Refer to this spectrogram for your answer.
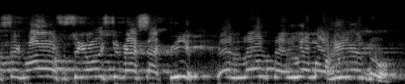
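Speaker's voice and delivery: high, pleading lament as Mary; acted weeping plea, pitched high; tearful lament. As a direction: plead high and grieving, without real sobs. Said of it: "Maria começa a chorar".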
